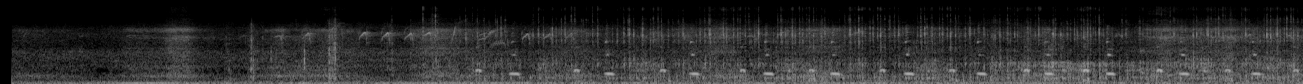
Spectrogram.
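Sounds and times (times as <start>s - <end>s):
sharp clicks: 2.5s - 13.0s
short high bird chirps: 3.8s - 13.0s.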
